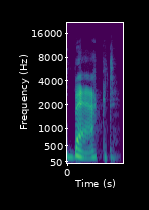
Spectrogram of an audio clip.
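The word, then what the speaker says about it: Bakkt: changes officially taking place but backed as b-a-k-k-t by the way and already people on Twitter are like how do you say it so we well people on the news have been getting it wrong too they sure have we were kind of laughing we're like we did one Google search and we found out how to say it it's backed we also saw people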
